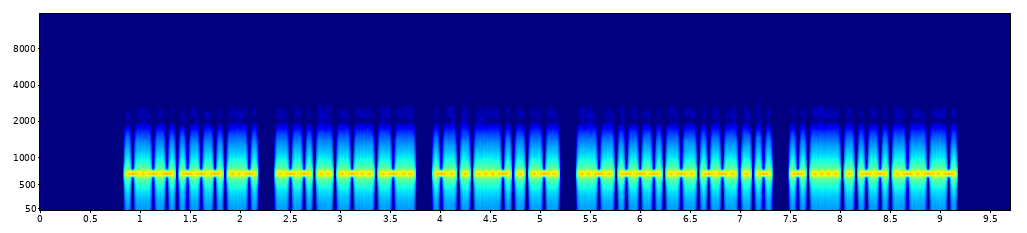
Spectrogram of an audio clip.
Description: Morse code, heard as a keyed tone, about 34 wpm, 700 Hz. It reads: YOU WILL NEVER FORGET THEM.
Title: Sentences from Top 1200 Words 35wpm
